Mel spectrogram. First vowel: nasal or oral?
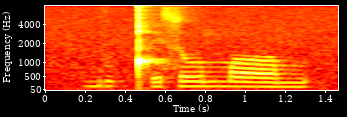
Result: oral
